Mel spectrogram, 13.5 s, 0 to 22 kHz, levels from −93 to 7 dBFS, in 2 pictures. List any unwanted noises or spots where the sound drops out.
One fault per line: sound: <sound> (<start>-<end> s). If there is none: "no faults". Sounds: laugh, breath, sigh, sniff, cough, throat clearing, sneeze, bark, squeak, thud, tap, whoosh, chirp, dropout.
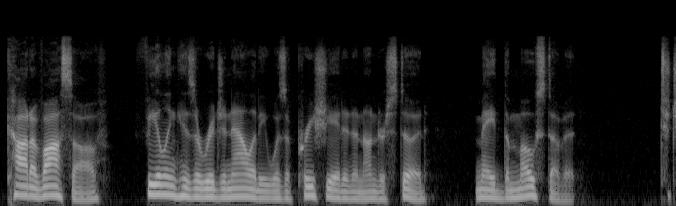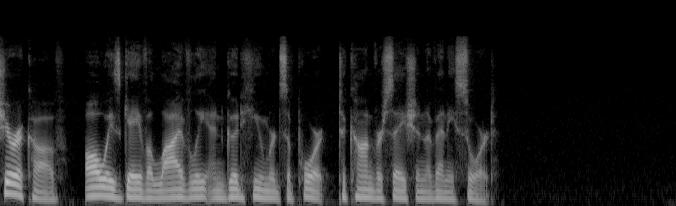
no faults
